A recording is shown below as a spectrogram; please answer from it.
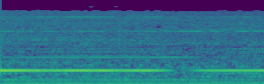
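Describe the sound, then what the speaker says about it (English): A vacuum cleaner running steadily in a hair salon, a continuous whining hum with a constant high tone that briefly dips before resuming. "Oh, someone's vacuuming."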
